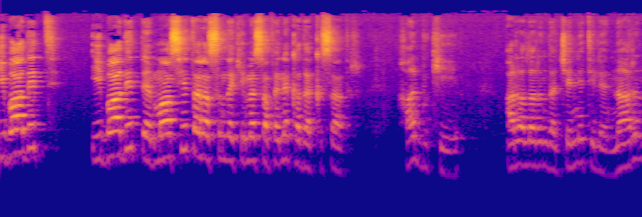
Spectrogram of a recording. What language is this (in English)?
Turkish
